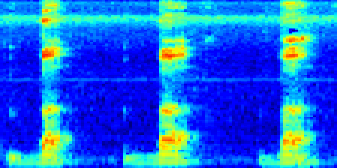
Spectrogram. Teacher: और बा का जो मखरज है वो है बा। दोनों होठों के तर कहते हैं गीले गीले हिस्से से अदा किया जाता है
